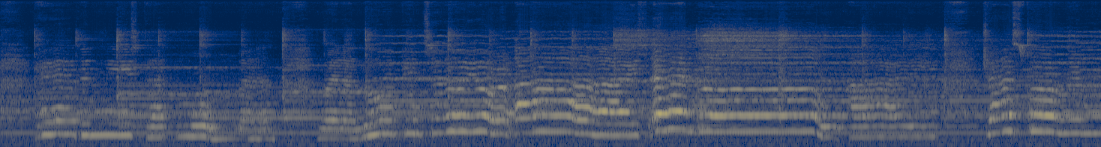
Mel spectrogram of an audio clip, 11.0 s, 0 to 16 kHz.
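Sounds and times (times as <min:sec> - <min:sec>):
woman singing a slow ballad: 0:00.0 - 0:11.0.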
